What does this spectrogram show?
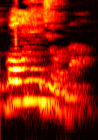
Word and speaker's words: গঞ্জনা: শব্দটি লেখাই আছে, উচ্চারণটি দিচ্ছি গঞ্জনা, গঞ্জনা, গঞ্জনা।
